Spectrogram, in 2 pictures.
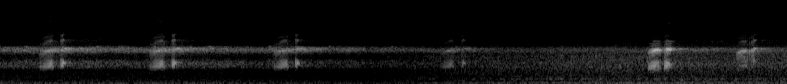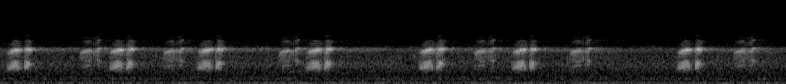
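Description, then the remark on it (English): Two frogs trade short, throaty croaks back and forth, one steady at first, then a quicker, busier caller joining in over the soft running-water hiss of a brook, clear with no voices. “Okay, I like this soundscape, but, you know, wouldn't it be great to find two frogs singing back and forth, maybe with the sound of a brook in the background?”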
